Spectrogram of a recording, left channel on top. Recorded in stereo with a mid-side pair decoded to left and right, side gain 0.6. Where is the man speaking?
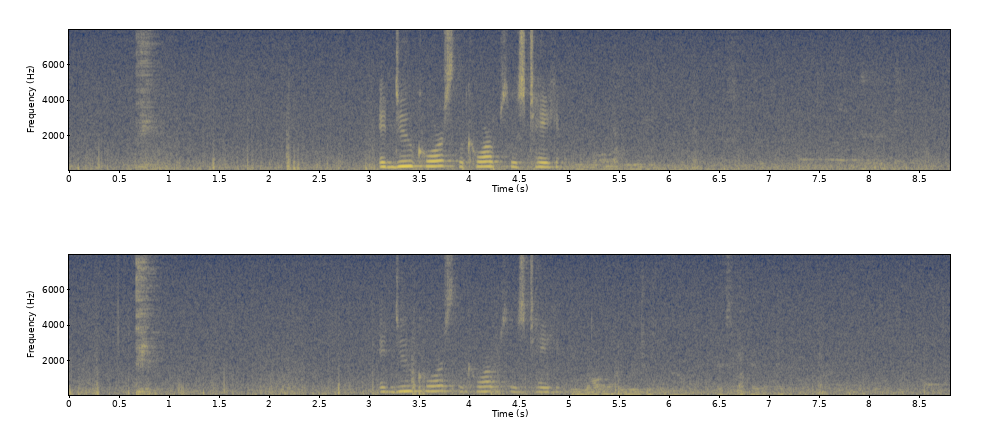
55° right, 6 m.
